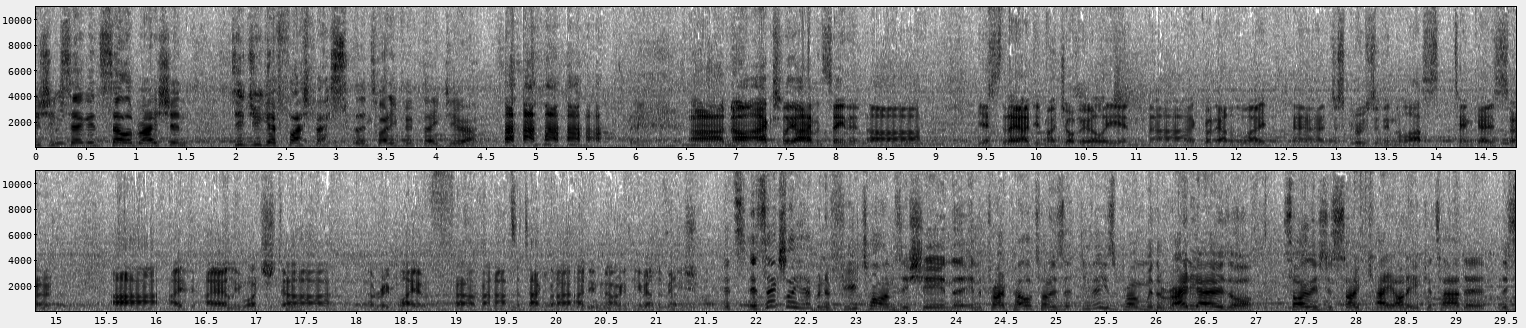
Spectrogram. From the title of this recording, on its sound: Live from stage 5 at the Tour de France!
